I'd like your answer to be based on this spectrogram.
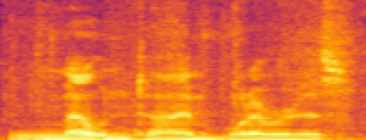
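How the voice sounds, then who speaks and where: A man's voice: sits low, steady tone, normal speed, a little hiss or hum. A man co-hosting a casual livestream chat, easygoing and mild, with an East Coast American accent.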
